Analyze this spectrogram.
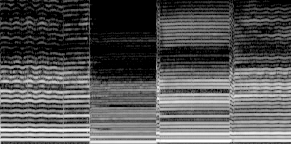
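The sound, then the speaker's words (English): A bagpipe chanter plays a light D throw from F with a slightly gurgly tone: a held reedy note drops to a low note, a quick grace note flicks in, then two higher notes sound steadily in turn. “Sorry, my chanter's kind of gurgly there,”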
